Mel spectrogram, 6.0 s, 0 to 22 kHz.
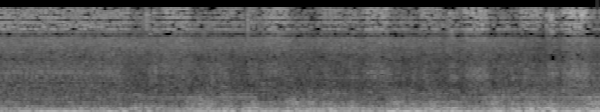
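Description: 5 kW Trumpf TruMatic L3050 CO2 laser cutter running: a steady low hum with hiss over it as the cutting head works over the sheet.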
